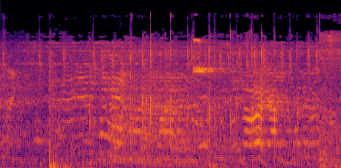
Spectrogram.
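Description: A single sharp thump about half a second in, a football being kicked on an artificial-turf pitch, with a softer knock later, amid voices calling out from players and onlookers.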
